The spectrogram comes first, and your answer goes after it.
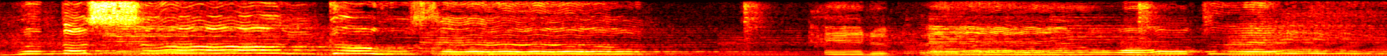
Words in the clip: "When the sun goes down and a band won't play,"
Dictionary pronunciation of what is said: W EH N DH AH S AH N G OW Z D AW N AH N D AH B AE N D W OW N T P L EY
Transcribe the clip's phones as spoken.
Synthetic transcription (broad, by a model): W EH N DH AH S AH N G OW Z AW AH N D AH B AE D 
